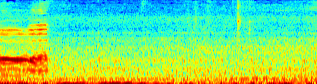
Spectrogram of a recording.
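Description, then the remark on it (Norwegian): A bus drives through a roundabout, taking the bend a little too wide. Its engine is a loud, steady low rumble throughout, with a brief higher-pitched whine at the very start. “Når det er en buss i rundkjøring som tok litt for slake sving, så han må”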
